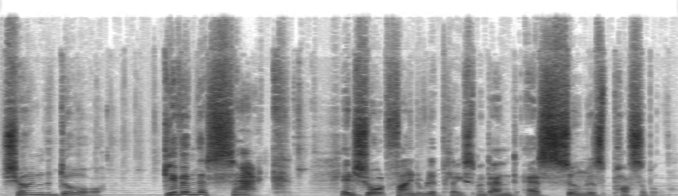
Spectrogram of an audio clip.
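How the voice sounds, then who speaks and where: A man's voice: a little high, lively intonation, a little slow, a bit bright, soft background music. A man playing a domineering, sarcastic wealthy husband in a radio drama, speaking with haughty, formal diction. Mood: clipped, insinuating. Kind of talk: classic radio drama acting.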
